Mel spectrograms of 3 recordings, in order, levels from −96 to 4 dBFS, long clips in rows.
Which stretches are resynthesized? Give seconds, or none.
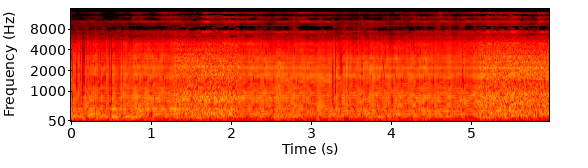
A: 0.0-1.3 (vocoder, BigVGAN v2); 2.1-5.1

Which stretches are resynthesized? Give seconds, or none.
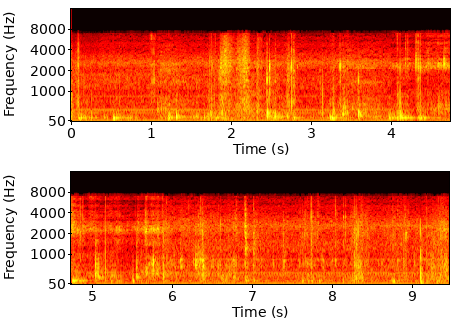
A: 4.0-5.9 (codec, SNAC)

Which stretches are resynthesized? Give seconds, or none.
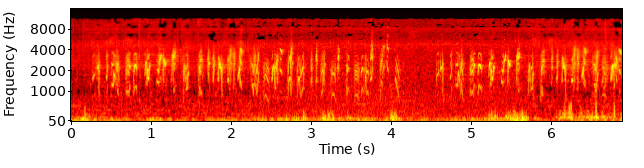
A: 0.0-2.3 (vocoder, BigVGAN v2); 5.8-6.9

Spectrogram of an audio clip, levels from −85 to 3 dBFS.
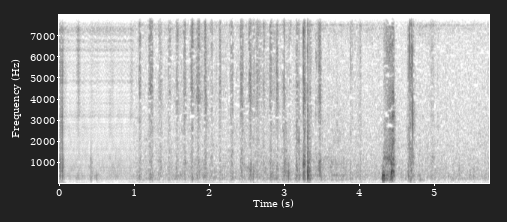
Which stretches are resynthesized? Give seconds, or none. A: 0.0-1.0 (vocoder, Vocos)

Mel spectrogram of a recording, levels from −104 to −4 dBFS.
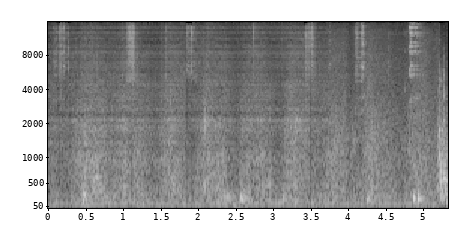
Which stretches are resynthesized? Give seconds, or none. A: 0.0-3.7 (codec, SNAC)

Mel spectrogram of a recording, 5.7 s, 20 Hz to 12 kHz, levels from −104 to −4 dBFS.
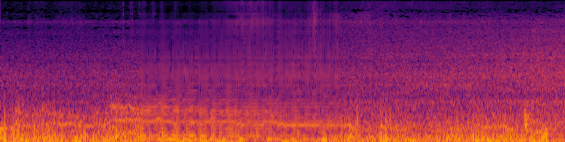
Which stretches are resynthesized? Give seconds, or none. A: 1.4-3.4 (vocoder, BigVGAN v2)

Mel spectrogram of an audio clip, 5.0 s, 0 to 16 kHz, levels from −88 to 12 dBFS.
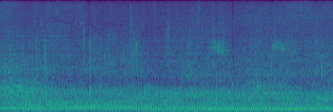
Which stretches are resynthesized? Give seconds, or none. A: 3.3-3.9 (vocoder, BigVGAN v2)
